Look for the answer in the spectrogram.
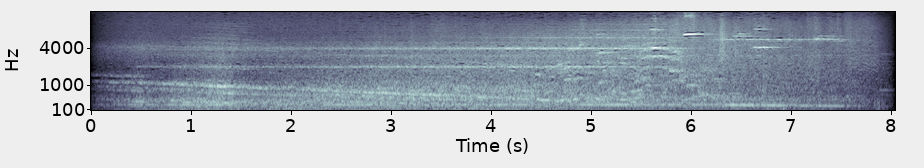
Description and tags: London Underground- train pulling into the station
A Victoria Line train arrives at Oxford Circus tube station, slowing down, squeaky brakes. Recorded 19th Feb 2015 with 4th-gen iPod touch. Edited with Audacity.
